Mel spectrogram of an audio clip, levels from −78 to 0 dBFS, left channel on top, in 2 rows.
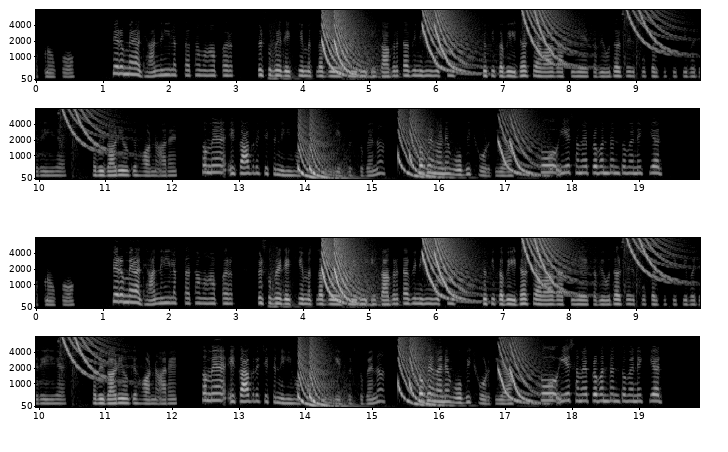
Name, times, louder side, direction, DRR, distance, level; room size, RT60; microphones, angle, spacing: voice 1, 0.1-0.6 1.1-3.0 3.3-6.3 6.7-9.3 9.7-10.4 10.8-12.1 12.5-14.1 14.4-15.2 15.7-17.1 17.5-19.4, right 2 dB, 50° right, 2.4 m, -34 dB
sound 1, 3.5-3.8 4.3-5.1 5.8-6.7 7.3-8.2 8.8-9.7 10.3-11.1 13.9-14.6 15.4-16.2 16.9-17.7, right 2 dB, 10° right, 0.8 m, -28 dB
open air
head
